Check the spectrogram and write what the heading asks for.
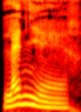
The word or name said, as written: lanière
